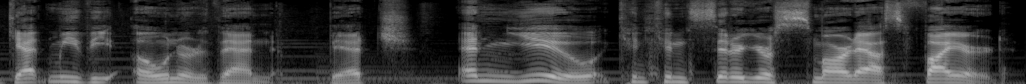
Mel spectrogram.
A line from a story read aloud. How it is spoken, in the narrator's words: The guy's face went bright red and he shouts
